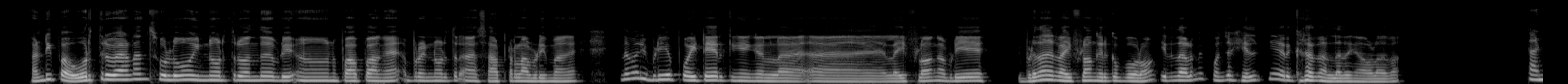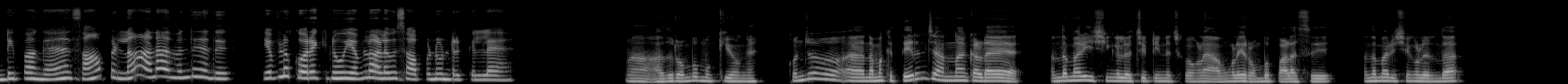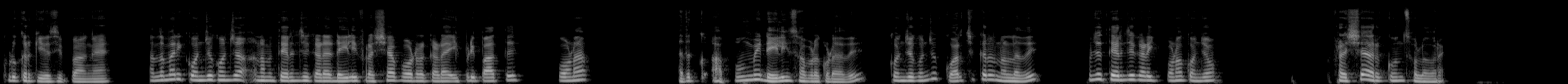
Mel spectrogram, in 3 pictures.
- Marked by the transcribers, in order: other background noise; drawn out: "ல அ"; laughing while speaking: "இருக்கிறது"
- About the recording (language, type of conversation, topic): Tamil, podcast, அங்குள்ள தெரு உணவுகள் உங்களை முதன்முறையாக எப்படி கவர்ந்தன?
